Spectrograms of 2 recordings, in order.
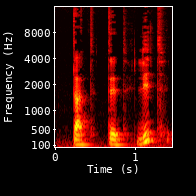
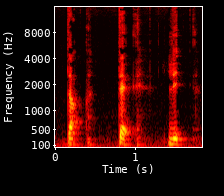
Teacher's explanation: Et dans cette comparaison, on remarque que lorsque l'on a un te final dans les dialectes du Nord, tat, tet, lit, et bien dans les dialectes standards, on a une occlusive glottale. Ta, te, li.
